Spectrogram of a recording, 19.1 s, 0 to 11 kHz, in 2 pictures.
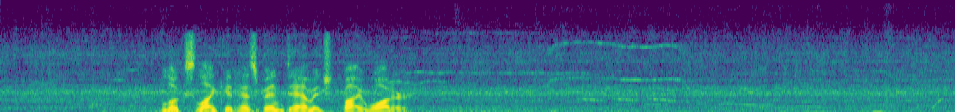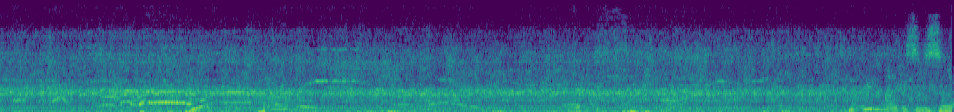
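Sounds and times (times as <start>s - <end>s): low hiss and hum: 0.0s - 19.0s
distant voices: 1.4s - 19.0s.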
